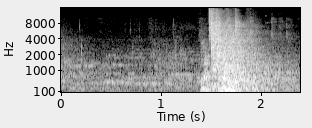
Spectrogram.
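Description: A corridor double door slamming shut with one loud bang about one and a half seconds in, which then fades.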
